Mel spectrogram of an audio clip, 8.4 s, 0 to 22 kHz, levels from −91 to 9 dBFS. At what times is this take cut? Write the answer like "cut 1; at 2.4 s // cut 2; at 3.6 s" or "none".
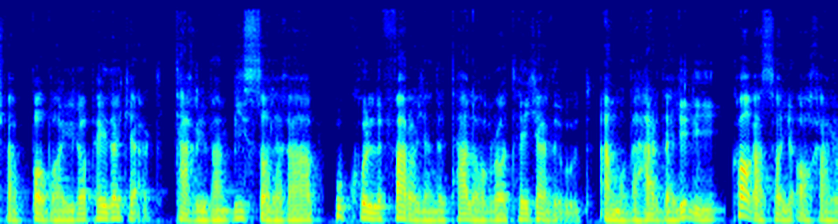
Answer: cut 1; at 1.7 s // cut 2; at 5.9 s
